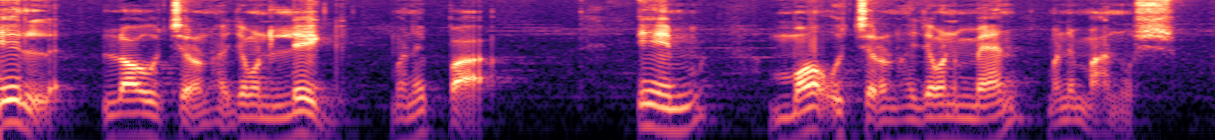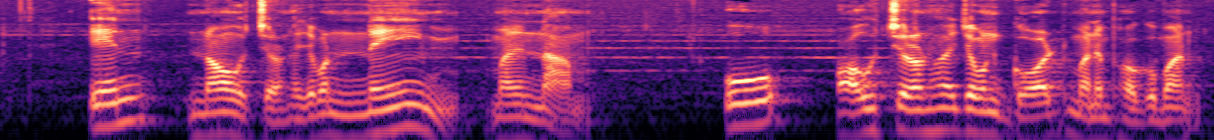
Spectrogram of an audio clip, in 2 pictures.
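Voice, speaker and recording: Guy reading out a grammar lesson slow and steady, bengali first language, voice bounces up and down a lot. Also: on the low side. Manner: slow, methodical recitation of letters and meanings. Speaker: teacher.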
